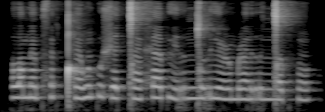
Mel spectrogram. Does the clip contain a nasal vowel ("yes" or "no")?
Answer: yes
